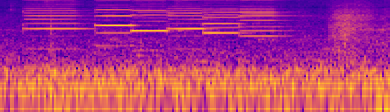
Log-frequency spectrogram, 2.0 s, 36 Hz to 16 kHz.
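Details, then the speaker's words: Samsung DW80R5060US dishwasher, power off pressed after the diagnostic test and auto-release drying: a short rising run of clear electronic tones in a quiet room; normal power-off chime. "So the way you want it to turn off the dishwasher, you can go ahead and press power off."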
